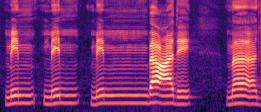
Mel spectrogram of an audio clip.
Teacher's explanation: هو هو اتوه الا الذین اتوه بعد اینجا بعد از تنوین بعد از نون ساکن با آمده حرف اقلاب هست اینجا نون را به میم تبدیل میکنیم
